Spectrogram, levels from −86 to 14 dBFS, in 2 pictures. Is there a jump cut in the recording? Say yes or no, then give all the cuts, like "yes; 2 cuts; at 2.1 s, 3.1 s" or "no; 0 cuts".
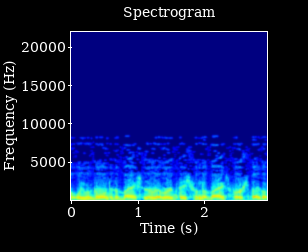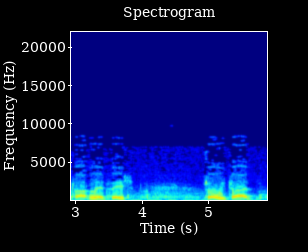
yes; 1 cut; at 2.2 s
